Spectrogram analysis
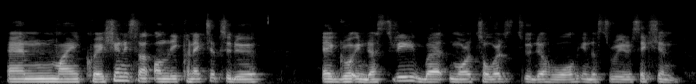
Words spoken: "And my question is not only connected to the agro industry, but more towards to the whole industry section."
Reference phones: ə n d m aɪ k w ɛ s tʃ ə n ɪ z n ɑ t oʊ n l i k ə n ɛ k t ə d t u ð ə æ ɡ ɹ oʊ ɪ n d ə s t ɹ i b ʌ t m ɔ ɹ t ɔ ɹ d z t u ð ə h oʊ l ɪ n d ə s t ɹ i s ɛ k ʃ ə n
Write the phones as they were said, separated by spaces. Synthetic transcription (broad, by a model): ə n m aɪ k w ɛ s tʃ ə n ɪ s n ɑ t oʊ n l i k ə n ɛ k t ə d t u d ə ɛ ɡ ɹ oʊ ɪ n d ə s t ɹ i b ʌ t m ɔ ɹ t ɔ w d t u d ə h oʊ l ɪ n d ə s t ɹ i s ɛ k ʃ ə n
